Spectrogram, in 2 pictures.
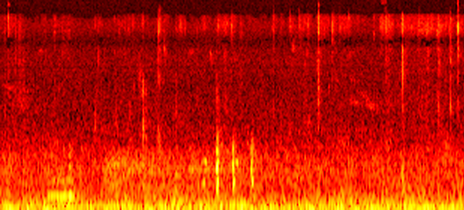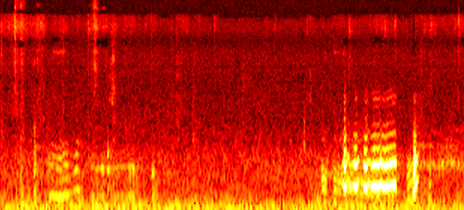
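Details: Chickens, hens and roosters, settling at day's end while wished goodnight: soft intermittent clucks over a low hum, then a louder nasal squawking call near the close.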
